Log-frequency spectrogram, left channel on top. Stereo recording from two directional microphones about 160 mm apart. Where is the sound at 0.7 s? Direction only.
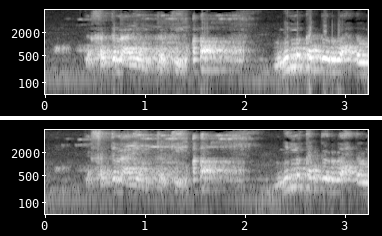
40° left (ahead or behind).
